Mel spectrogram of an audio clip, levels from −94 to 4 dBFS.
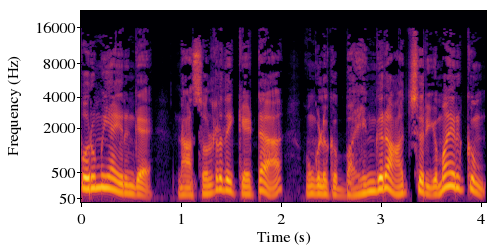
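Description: Dropped samples at 3.43 s: a tiny stretch of the speech, a fraction of a millisecond, is missing, so the waveform leaps straight from one value to a later one. This is likely a brief stream interruption, and the jump is heard as one sharp click.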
